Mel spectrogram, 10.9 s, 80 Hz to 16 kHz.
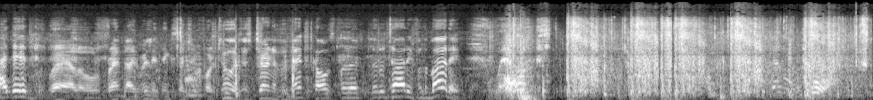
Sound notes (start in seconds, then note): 7.0 gunfire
